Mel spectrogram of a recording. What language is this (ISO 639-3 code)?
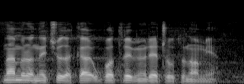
srp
